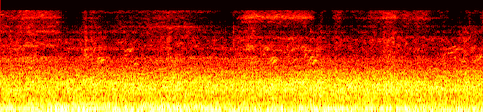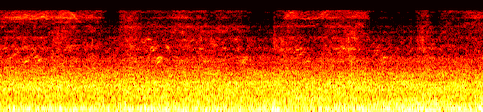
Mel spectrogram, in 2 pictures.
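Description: Steady open-air background noise: a low rumble under an even hiss, with no single event standing out.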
